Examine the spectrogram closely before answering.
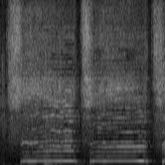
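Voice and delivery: high, soft teasing tss sounds; monkey tss. Acted. Monkeys mocking the peddler back, high little tss sounds. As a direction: tut back like cheeky monkeys. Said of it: "shook both their hands back and said".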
